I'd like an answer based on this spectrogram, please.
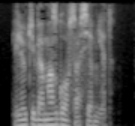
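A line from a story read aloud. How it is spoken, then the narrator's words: Grumbled. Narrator (Russian): пробурчал Сидорович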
